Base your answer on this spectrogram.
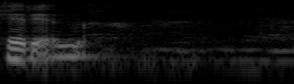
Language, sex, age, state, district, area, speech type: Malayalam, female, 18-30, Kerala, Kollam, rural, spontaneous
